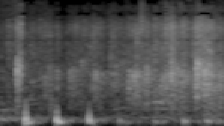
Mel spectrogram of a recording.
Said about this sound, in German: Dass es jetzt soweit war und am Wochenende du dein erstes Saisontor geschossen hast. Wir müssen es jetzt zumindest mal kurz ansprechen. Vielleicht einen ganz kurzen Applaus. Ganz auch. kurz, aber ganz kurz.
